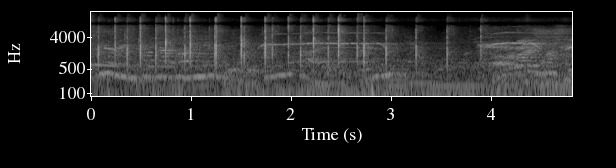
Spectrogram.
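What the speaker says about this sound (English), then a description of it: "we are hearing cheering from that audience" Audience at a motorcycle trials event, the 2025 NorCal BMW English Trials, cheering and clapping from a distance amid crowd chatter, with sharp intermittent claps and engine-like whines under talking voices.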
